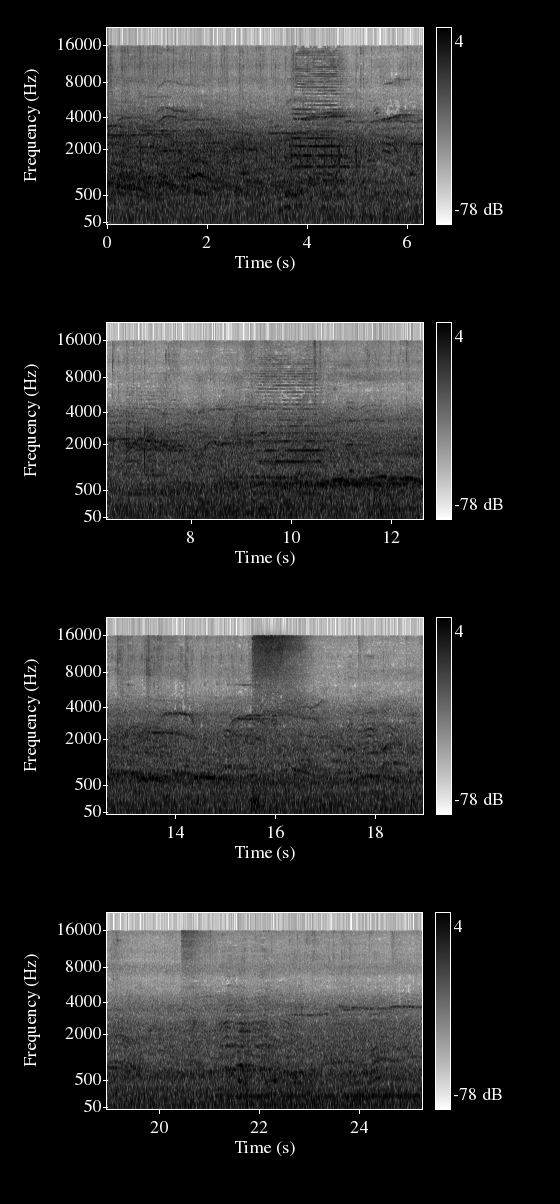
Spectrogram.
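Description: A bus engine rumbles as the bus rolls slowly past.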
